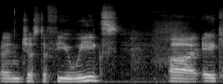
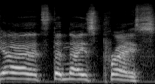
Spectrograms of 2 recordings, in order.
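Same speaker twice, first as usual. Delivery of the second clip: put-on higher-pitched elderly New York man voice; 9 semitones higher than usual. Imagining an old man eating at a new york deli: old new york man voice. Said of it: "an old man eating at Katz's Deli in New York".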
